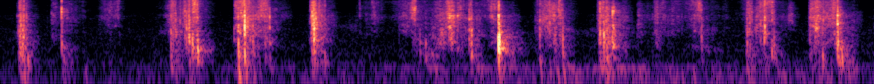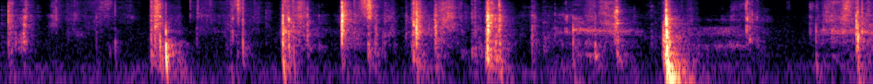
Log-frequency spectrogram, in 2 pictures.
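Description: Oracle cards being shuffled by hand, a close, quiet run of crisp riffling flutters and snaps repeating in quick bursts, with no talking.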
